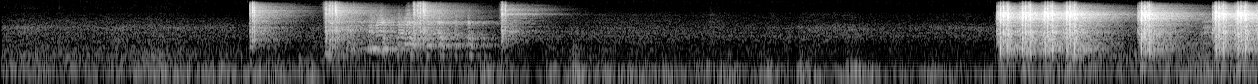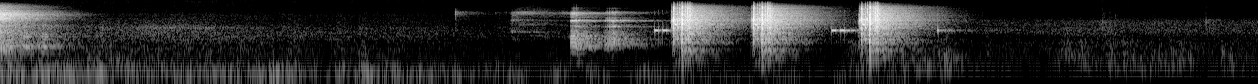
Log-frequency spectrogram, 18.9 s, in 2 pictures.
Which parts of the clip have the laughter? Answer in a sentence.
You can hear the laughter from 2.4 to 3.6 s, from 9.0 to 9.8 s and from 13.7 to 14.2 s.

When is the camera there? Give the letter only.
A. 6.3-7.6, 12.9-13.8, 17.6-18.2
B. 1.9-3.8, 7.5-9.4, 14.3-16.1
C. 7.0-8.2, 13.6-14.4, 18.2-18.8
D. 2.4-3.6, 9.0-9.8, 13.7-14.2
B.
